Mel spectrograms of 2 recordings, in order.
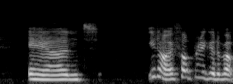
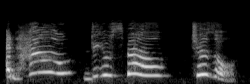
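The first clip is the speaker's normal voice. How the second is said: much higher, drill-instructor bark; yelling instructor; 11 semitones higher, 5 dB louder, slower than usual. Retold or imitated. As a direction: call the recruit out like a drill instructor. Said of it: "the instructors yell at Contreras".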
